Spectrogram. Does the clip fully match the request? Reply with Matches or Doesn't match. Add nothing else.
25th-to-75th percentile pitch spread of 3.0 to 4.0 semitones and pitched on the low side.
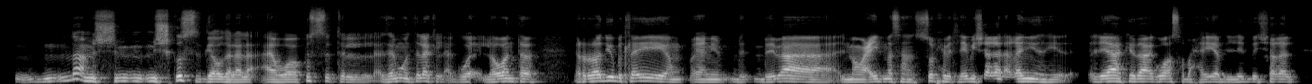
Matches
